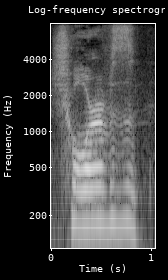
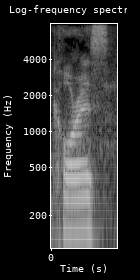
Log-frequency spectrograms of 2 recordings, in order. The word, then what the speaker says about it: Chorus: Yeah, you got Chorvs. I refuse to call it Chorus. If you're gonna make your U look like a V, I'm pronouncing it like a V.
